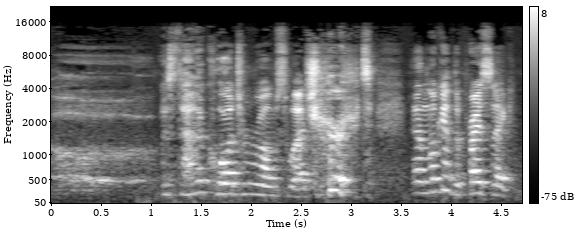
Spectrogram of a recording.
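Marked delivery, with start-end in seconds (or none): 0.0-3.2 breathy gasped "oh", then drawn-out amazement; awed surprise. Retold or imitated. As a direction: re-enact a slow, amazed discovery. Acts out spotting the sweatshirt.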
